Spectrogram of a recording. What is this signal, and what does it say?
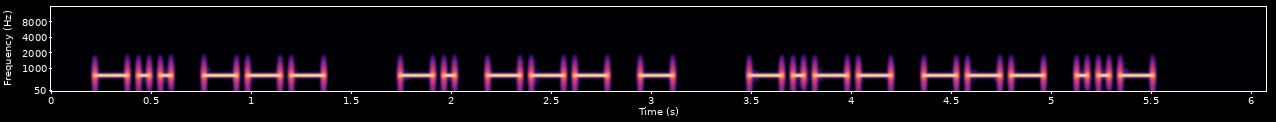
Morse code, heard as a keyed tone, about 22 wpm, 700 Hz. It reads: DO NOT YOU
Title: Sets of 3 Words 22wpm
